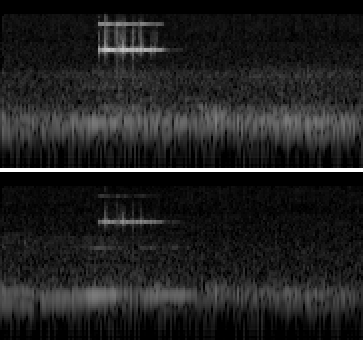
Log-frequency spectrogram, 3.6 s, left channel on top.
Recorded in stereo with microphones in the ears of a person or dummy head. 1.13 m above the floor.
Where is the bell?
35° left (ahead or behind), 0.7 m.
